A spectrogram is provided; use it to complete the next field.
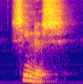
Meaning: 1. sine 2. sinus
- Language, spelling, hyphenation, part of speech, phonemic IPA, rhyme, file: Dutch, sinus, si‧nus, noun, /ˈsi.nʏs/, -inʏs, Nl-sinus.ogg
